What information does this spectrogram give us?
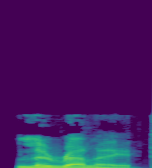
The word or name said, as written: lirellate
